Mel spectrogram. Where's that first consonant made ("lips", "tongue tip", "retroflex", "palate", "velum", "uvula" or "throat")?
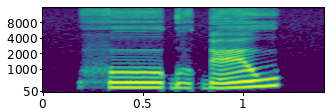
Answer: throat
